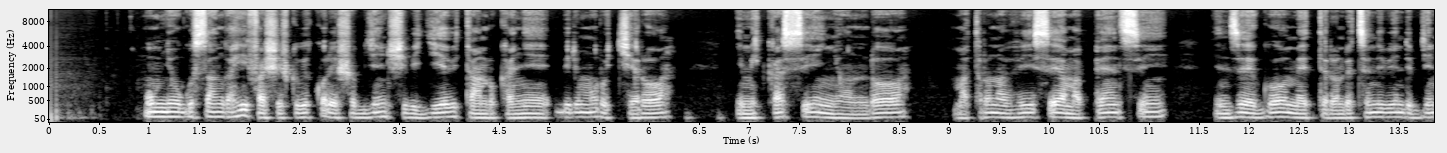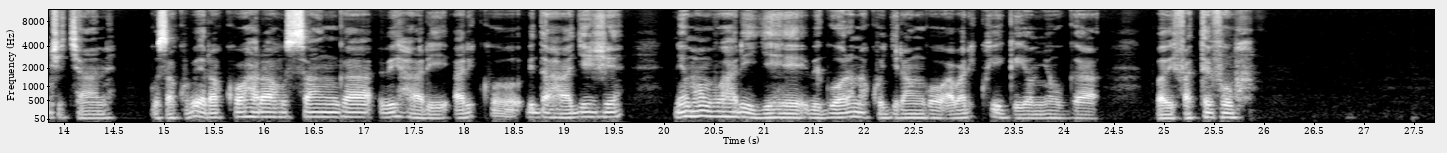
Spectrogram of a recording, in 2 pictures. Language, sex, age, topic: Kinyarwanda, male, 25-35, education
